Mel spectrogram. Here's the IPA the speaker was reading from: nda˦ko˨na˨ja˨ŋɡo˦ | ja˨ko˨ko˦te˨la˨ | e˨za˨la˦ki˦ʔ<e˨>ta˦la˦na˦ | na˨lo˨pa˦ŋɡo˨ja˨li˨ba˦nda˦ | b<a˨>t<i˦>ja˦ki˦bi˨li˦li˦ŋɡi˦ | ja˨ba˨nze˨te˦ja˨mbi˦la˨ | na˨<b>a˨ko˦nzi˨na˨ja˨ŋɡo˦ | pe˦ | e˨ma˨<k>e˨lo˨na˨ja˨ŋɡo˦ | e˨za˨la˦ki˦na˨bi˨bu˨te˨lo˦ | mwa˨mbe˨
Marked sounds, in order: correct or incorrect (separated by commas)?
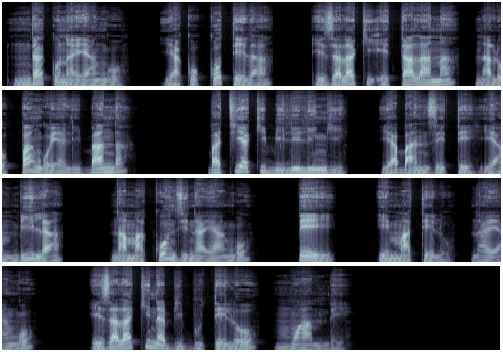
correct, correct, correct, incorrect, incorrect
